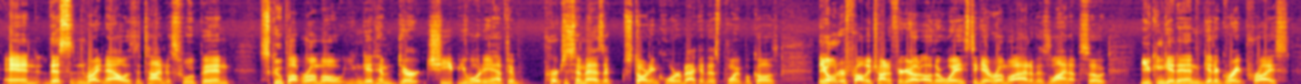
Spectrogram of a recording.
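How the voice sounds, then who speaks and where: A man rattles off fantasy sports advice at a quick clip, confident and analytical. His voice is smooth and clear, recorded in a studio. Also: medium pitch. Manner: confident, rapid analytical explanations.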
